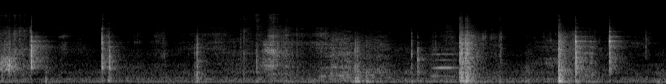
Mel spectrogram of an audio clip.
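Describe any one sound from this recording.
A knife clicks against a glass dish.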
